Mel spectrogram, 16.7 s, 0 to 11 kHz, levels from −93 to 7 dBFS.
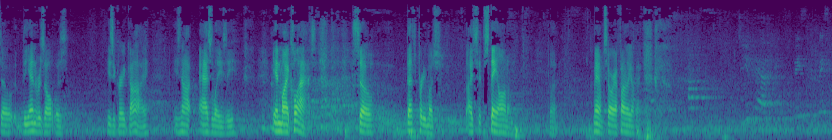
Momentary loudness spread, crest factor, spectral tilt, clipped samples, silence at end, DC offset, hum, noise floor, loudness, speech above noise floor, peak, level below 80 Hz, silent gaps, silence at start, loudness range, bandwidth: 23 LU; 26 dB; -5 dB/octave; under 0.1%; 0 s; under 0.1%; none; -47 dBFS; -27 LUFS; 21 dB; -4 dBFS; -52 dBFS; none; 0 s; 7 LU; 10 kHz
